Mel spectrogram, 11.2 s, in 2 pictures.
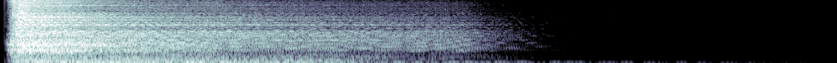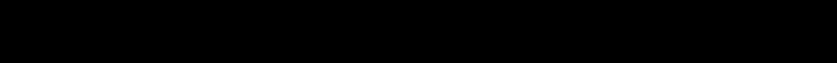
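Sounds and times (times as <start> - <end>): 
train hit: 0.0 - 3.4.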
